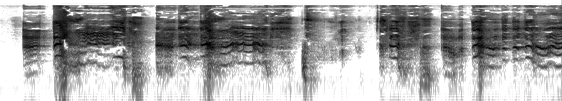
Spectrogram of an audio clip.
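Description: Small dog howling and yowling in several long, warbling bouts that waver up and down in pitch.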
